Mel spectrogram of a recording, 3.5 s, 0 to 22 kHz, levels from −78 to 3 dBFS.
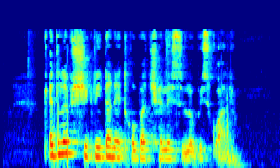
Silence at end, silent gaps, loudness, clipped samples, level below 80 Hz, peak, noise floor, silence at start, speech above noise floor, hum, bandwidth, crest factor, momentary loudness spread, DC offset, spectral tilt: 0.5 s; none; -18 LUFS; under 0.1%; -52 dBFS; 0 dBFS; -52 dBFS; 0.55 s; 35 dB; none; 11.5 kHz; 18 dB; 14 LU; under 0.1%; -3.5 dB/octave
